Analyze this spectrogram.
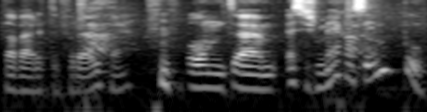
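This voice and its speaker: A medium-pitched man speaks with a Swiss accent over noticeable background noise. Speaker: podcast host. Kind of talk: casual podcast game review discussion.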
